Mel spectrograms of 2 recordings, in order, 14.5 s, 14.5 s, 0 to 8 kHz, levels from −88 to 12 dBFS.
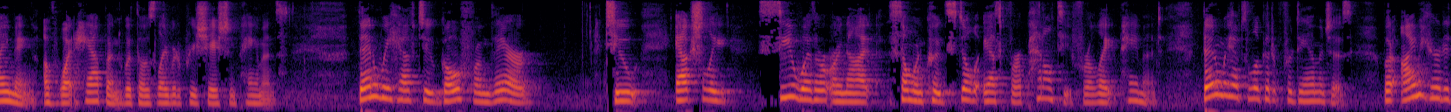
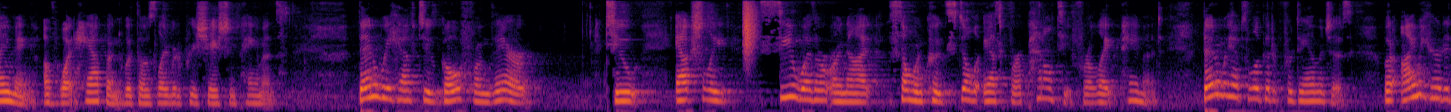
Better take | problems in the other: first | background sound (Rattle (instrument)); 1 dB above the speech // room echo; dies away in 0.9 s

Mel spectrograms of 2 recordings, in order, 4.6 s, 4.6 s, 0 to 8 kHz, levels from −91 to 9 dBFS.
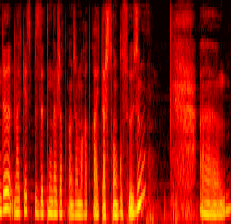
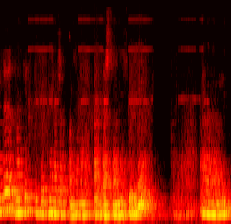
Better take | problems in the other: first | noise reduction (neural separator model SepFormer DNS4)

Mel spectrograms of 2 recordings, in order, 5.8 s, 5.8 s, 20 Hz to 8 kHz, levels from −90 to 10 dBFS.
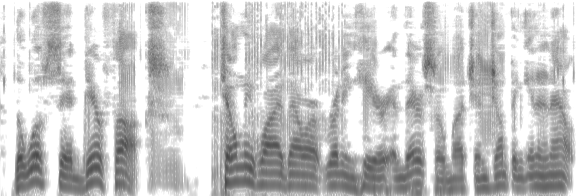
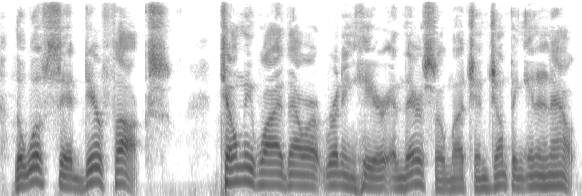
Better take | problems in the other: second | noise reduction (classical method Wiener filter)

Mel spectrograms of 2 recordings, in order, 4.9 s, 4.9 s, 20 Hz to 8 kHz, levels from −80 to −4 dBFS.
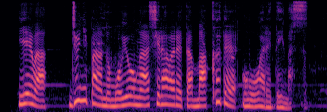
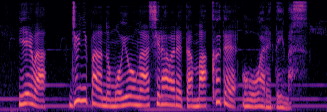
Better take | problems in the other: second | noise reduction (neural separator model SepFormer DNS4)

